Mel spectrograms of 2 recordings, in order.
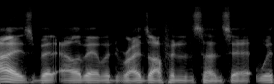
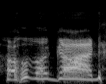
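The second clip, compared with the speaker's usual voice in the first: much higher, louder gasped exclamation; overwhelmed; 6 dB louder, slower than usual. Retold or imitated. Moved viewer reacting to the airport scene, high overwhelmed cry. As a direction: cry it out, overcome.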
